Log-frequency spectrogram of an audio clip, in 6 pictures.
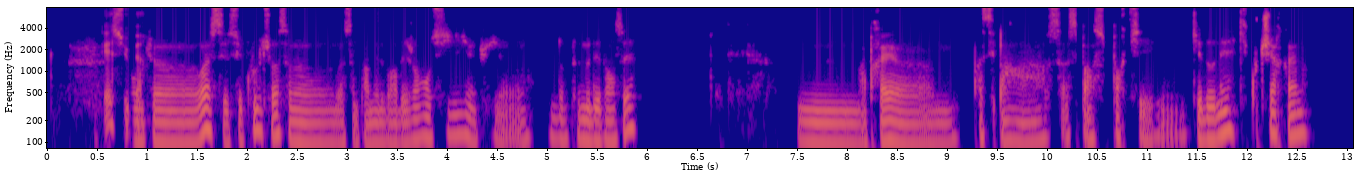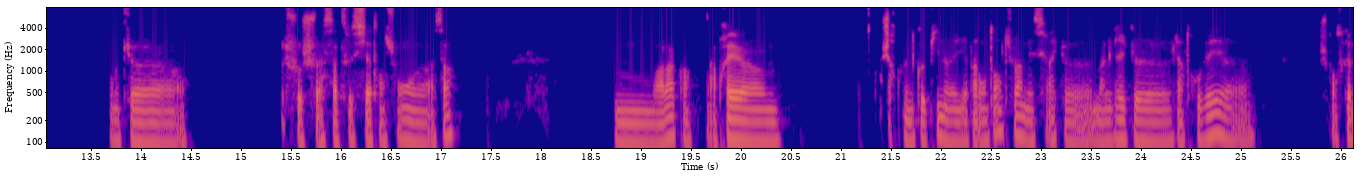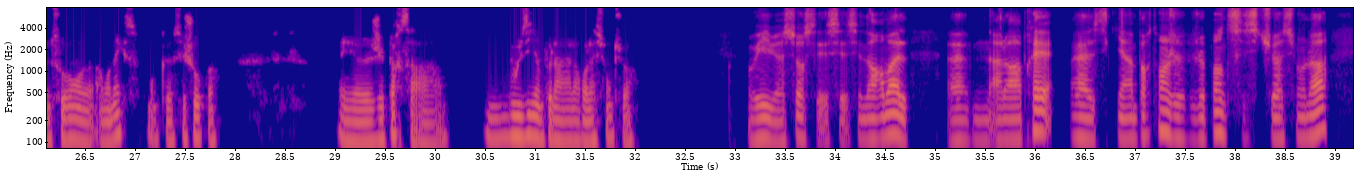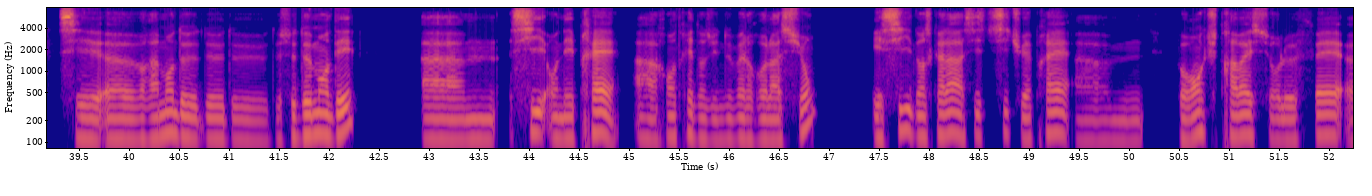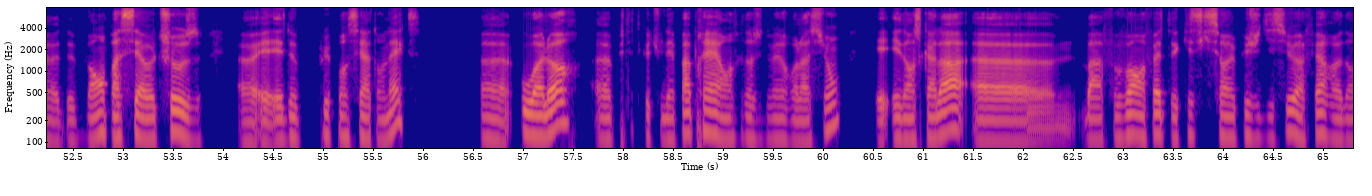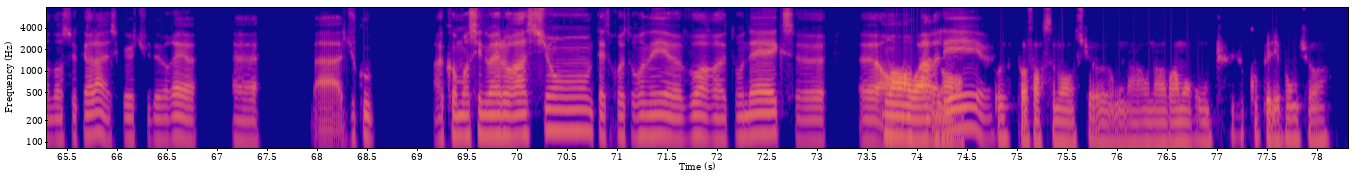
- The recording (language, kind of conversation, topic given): French, advice, Comment décrirais-tu ta rupture récente et pourquoi as-tu du mal à aller de l’avant ?
- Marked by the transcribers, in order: tapping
